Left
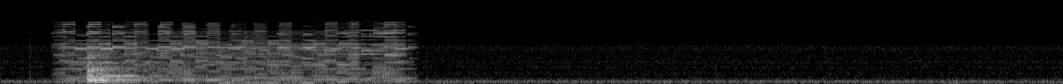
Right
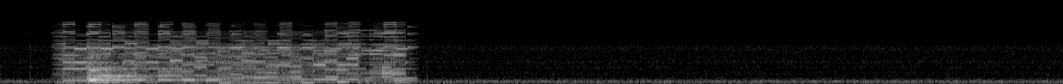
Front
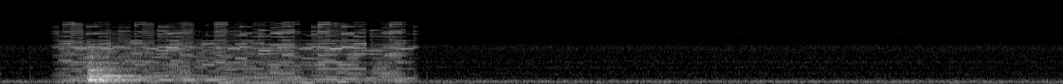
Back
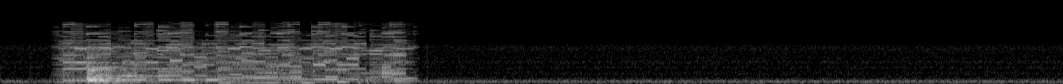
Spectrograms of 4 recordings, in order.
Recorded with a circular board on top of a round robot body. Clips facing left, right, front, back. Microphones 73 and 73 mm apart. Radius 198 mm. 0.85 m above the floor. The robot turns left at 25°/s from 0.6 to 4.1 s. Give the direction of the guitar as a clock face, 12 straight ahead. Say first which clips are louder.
Even, front 3 dB; 7 o'clock.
